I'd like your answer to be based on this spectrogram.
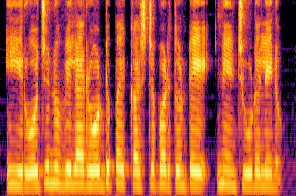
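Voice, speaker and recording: A woman voicing a kindly, motherly character with a coaxing manner in an animated moral story. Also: medium pitch, quick pace, no room sound, soft background music, lightly acted. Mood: caring, coaxing.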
